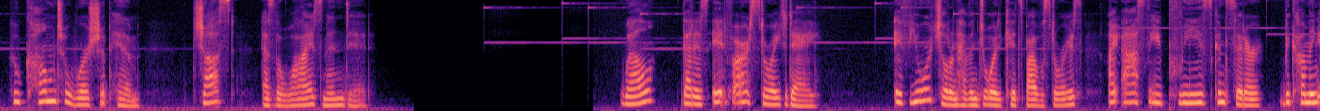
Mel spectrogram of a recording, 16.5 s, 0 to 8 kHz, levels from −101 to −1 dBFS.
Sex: female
